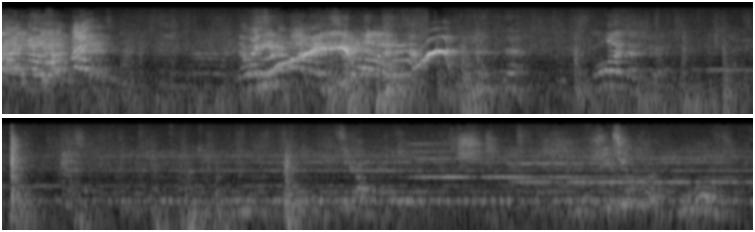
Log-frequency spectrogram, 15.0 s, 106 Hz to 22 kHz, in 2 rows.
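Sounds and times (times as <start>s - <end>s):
children shouting: 0.0s - 1.2s, 2.0s - 5.2s.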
